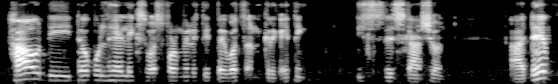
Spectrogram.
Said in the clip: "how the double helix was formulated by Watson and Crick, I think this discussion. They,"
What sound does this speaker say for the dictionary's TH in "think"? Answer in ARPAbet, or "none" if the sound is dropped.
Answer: T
